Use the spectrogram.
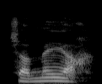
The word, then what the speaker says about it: sameach: The patach is not a true vowel. It is artificial. It's a glide between the frontal sound of the tzere to the laryngeal chet in the throat. Sameach, you pronounce the patach before the last letter.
